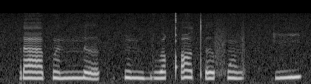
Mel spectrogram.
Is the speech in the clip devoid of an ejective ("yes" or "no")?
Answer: no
